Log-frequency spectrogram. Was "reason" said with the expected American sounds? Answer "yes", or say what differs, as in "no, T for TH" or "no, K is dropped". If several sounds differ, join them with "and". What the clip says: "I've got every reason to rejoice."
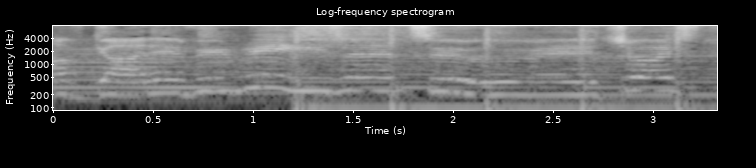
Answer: yes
